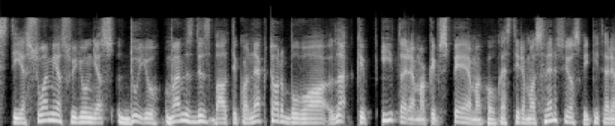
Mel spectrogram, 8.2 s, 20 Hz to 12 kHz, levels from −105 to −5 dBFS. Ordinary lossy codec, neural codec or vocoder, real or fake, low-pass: AAC, 48 kbps; codec, 16 kHz, 1 kbps, X-Codec, HuBERT features, trained on LibriSpeech; fake; 7.2 kHz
